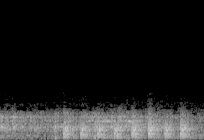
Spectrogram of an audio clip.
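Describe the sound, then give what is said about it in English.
A series of muffled knocks rap on a locked train compartment door in a quick, uneven rhythm over a steady rumbling background, fairly soft. “Yeah, it's locked. Knock.”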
